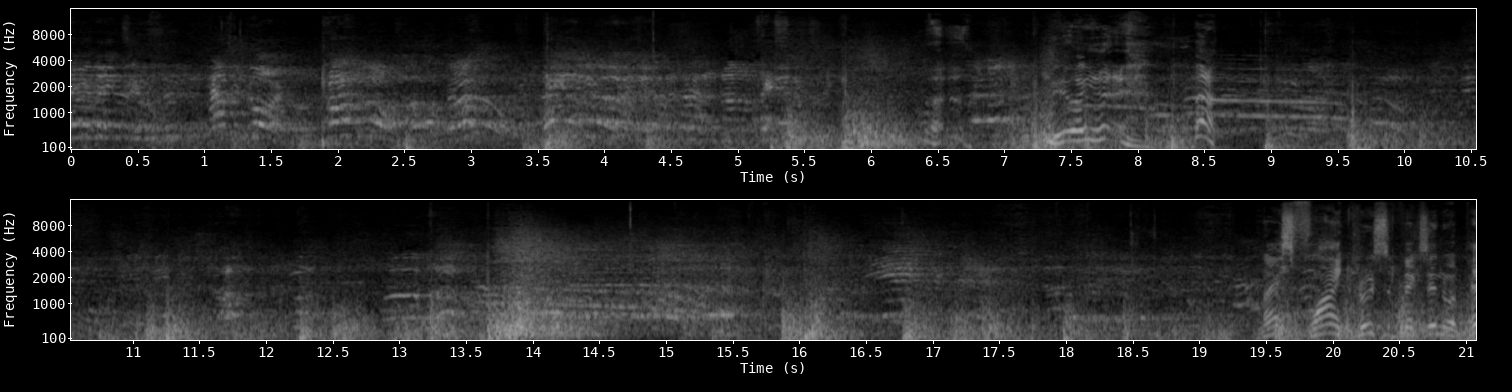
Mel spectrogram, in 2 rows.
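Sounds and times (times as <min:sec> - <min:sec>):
bodies thudding on wrestling mat: 0:15.2 - 0:18.6.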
